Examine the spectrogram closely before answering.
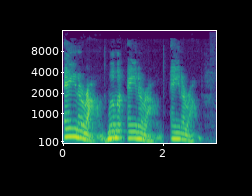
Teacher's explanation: esse T pode ser omitido e você então vai ouvir a ligação direto no N. Ain't around.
